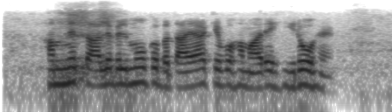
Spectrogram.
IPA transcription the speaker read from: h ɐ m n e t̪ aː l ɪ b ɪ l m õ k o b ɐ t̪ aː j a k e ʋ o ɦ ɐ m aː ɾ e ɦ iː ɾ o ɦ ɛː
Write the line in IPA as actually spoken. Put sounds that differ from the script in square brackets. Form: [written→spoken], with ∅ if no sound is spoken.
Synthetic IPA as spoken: h ɐ m n e t̪ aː l ɪ b ɪ l m õ k o b ɐ t̪ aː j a k e ʋ o ɦ ɐ m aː ɾ e ɦ iː ɾ o ɦ [ɛː→ɛ̃ː]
